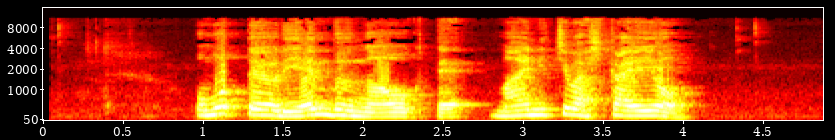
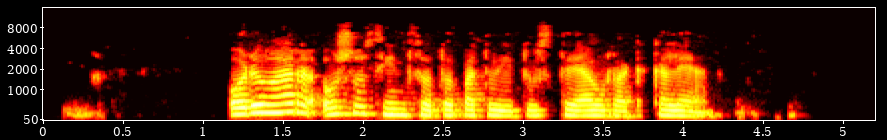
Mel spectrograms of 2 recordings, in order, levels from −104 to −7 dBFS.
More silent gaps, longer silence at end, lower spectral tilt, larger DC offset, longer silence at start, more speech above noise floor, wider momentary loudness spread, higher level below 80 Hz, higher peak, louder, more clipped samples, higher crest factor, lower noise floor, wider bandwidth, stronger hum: neither; first, 0.85 s vs 0.5 s; about the same, -6.5 dB/octave vs -7 dB/octave; neither; first, 0.95 s vs 0.2 s; second, 41 dB vs over 72 dB; second, 7 LU vs 10 LU; first, -52 dBFS vs -64 dBFS; about the same, 0 dBFS vs -2 dBFS; first, -11 LUFS vs -19 LUFS; neither; second, 12 dB vs 18 dB; second, -51 dBFS vs under -90 dBFS; first, 11.5 kHz vs 8.6 kHz; neither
